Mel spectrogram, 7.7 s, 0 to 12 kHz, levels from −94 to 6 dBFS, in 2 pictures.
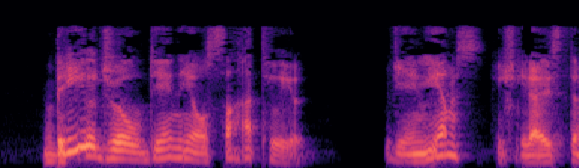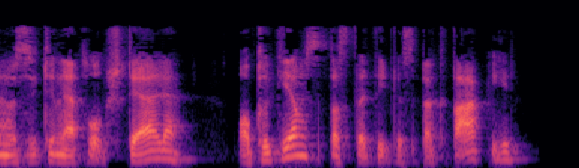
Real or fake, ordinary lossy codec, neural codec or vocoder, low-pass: fake; MP3, 32 kbps; codec, 16 kHz, 1 kbps, FunCodec, trained on LibriTTS, 50 frames a second; 7.2 kHz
